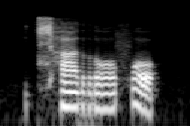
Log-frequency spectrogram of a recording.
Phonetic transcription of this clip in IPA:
t͡ɕʰ a r ɔ f ɔ

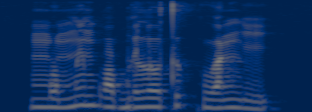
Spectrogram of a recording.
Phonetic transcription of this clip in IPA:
m o˨ m ĩ˦ b ɔ˨ b ɪ˨ l o˨ t ɪ˦ kʷ a˨˦ ŋ i˨

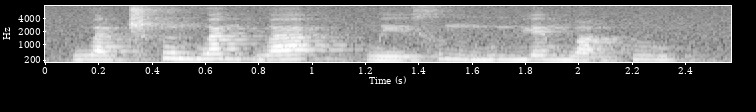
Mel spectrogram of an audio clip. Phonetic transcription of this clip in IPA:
w ä˨˦ ʈ͡ʂʰ ɤ˥˨ n̪ w a˥˨ n p w ä˦ | k w e˨˦ ɪ̯ x ʊ˥˨ ŋ m u˥˨ n̪ ɥ ɛ˥˨ m w ɑ˨˦ ŋ k u˥˨

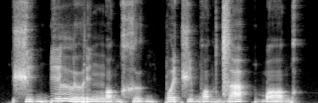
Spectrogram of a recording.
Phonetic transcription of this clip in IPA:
ʃ i ɡ ɠ i lː ɯ ɾ i ŋ ɔ ɡ x ɯ ɡ pː ɤ t͡ʃ i b ɔ ɡ d͡z a | ɓ ɔ ɡ

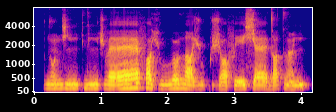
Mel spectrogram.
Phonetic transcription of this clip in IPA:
d õ n ʑ ĩː k d ĩː ʃ β æː f ɒ ç uː ðˤ æ ʒ u k ʒ ɒ f e ɕ æː d u tˤ ð ĩ

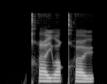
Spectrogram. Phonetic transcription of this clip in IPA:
qʰ i j uː qʰ y

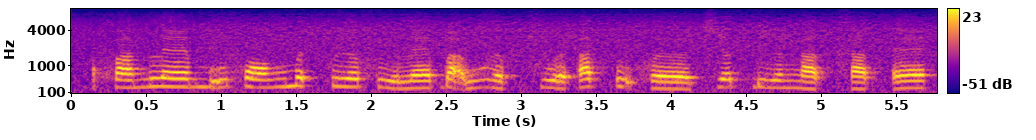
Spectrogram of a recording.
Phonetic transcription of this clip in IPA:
f a˨˦ n l ɛ˧ m ṵ˧˥ f ɔ˨˦ ŋ m ə˦˥ t̚ f ɨ˧ ə̯ f ɨ˧˩ l ɛ˨˦ ɓ a̰˧˥ w ɣ ə˨˩ p̚ t͡ɕ u˧˩ ə̯ ʔ a˦˥ t̚ ʔ ṵ˧˨ f əː˨˩ t͡ɕ ə˦˥ t̚ ɗ i˧ ə̯ ŋ a˨˩ t̚ x a˨˩ t̚ ʔ ɛ˧

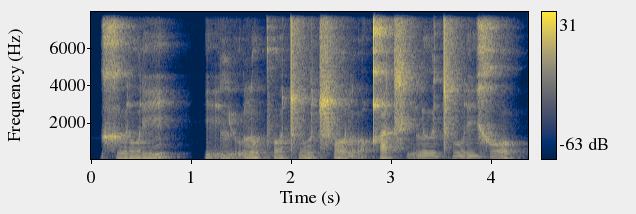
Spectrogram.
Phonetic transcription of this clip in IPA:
x ɯ ɾ u ɾ i | ḭ lʲ ṵ l u pʰ o tʰ u t͡sʰ o l o̰ qʰ ɯ t͡sʰ ḭ l ɯ tʰ u ɾ i x o

